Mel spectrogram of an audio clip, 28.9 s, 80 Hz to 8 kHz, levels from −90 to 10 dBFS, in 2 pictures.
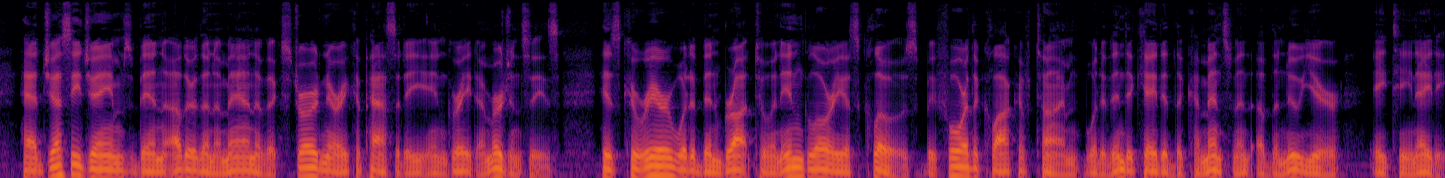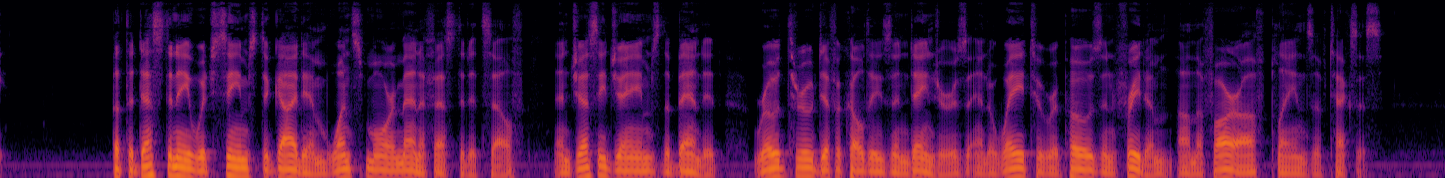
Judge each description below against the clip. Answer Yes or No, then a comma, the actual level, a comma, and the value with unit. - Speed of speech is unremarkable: Yes, average, 155 wpm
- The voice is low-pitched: Yes, very low, 80 Hz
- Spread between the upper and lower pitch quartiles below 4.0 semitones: No, average, 4.6 semitones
